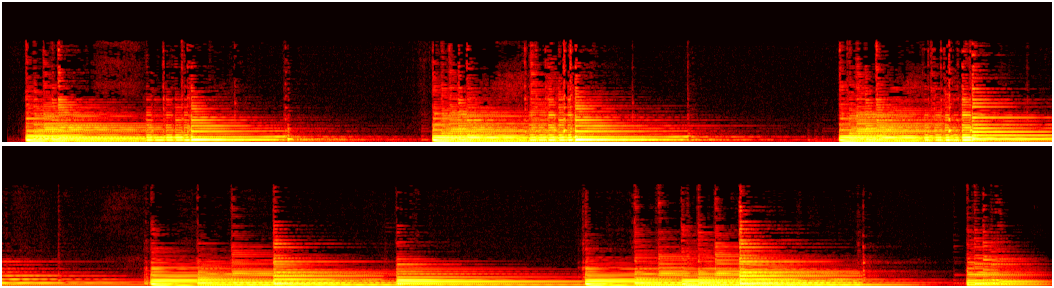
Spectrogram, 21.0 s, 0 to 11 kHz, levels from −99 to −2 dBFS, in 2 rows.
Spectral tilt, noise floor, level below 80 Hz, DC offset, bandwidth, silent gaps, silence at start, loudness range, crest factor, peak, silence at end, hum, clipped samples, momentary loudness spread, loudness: -10 dB/octave; -62 dBFS; -62 dBFS; under 0.1%; 5.4 kHz; none; 0.25 s; 7 LU; 20 dB; -2 dBFS; 0.05 s; none; under 0.1%; 18 LU; -20 LUFS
